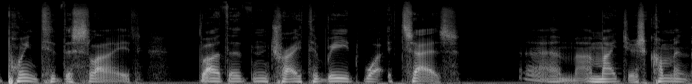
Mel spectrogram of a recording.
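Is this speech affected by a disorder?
Yes: multiple sclerosis; progressive form, irreversible nerve damage; extremely rapid progression, no recovery periods, typing very difficult; difficulty speaking any words, no longer able to teach.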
